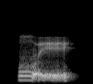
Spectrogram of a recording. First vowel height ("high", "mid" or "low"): mid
